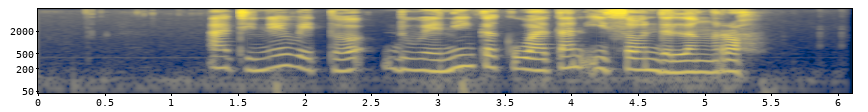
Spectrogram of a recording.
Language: Javanese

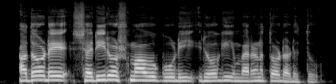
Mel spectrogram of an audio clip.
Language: Malayalam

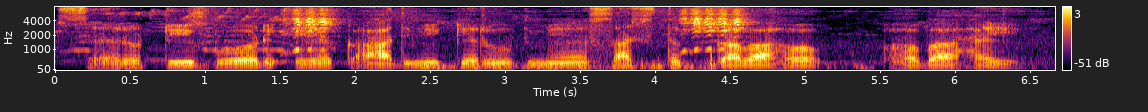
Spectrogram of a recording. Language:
Magahi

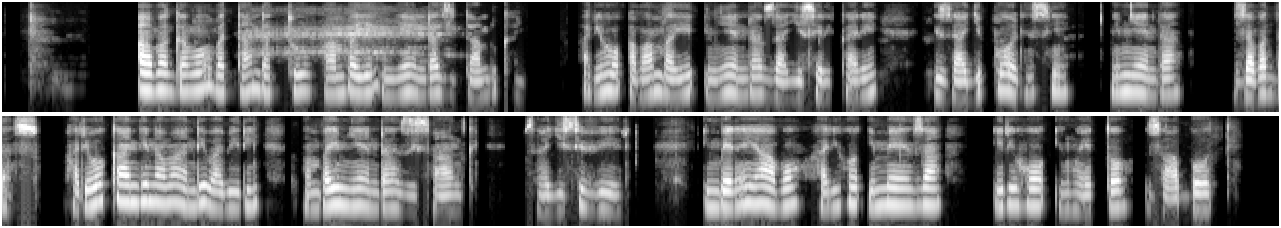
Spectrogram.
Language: Kinyarwanda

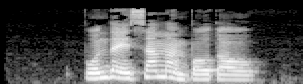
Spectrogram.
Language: Cantonese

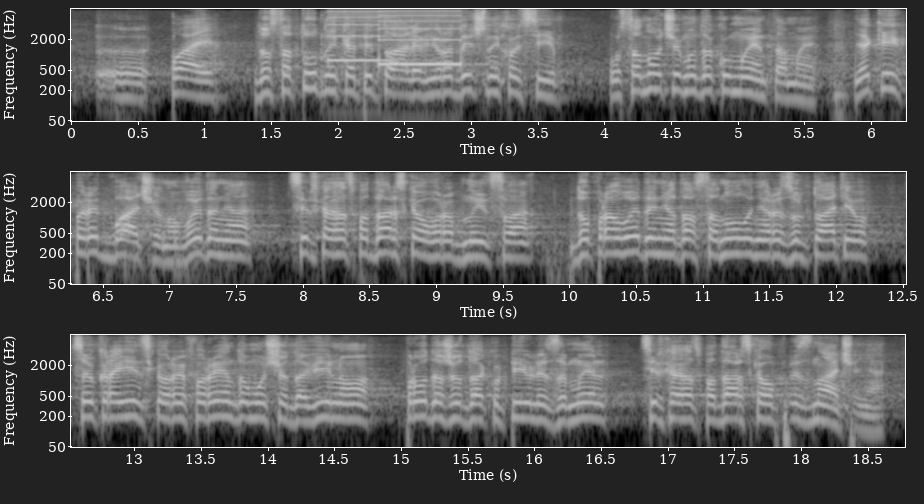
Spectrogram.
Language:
Ukrainian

